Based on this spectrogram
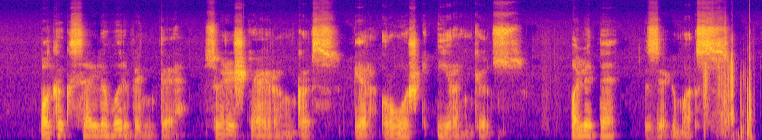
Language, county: Lithuanian, Kaunas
